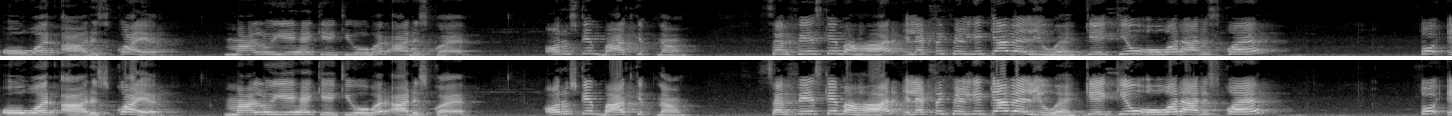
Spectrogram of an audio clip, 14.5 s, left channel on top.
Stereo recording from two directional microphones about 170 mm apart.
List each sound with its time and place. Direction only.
0.0 s a woman's voice: 30° right (ahead or behind)
14.2 s speech: 10° right (ahead or behind)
